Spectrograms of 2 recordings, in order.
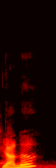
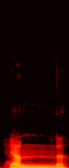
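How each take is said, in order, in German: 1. Der n-Laut in der Mitte ist kurz und schnell. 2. Der n-Laut in der Mitte ist lang und doppelt. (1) "du sagst halt nicht Janne, wie du es schnell sagst" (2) "du sprichst die Buchstaben einzeln aus"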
